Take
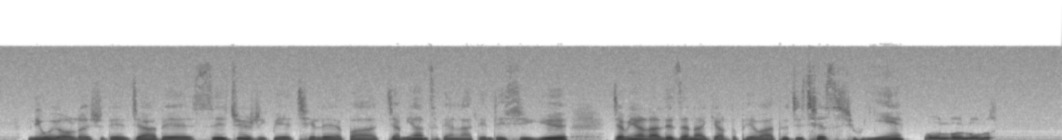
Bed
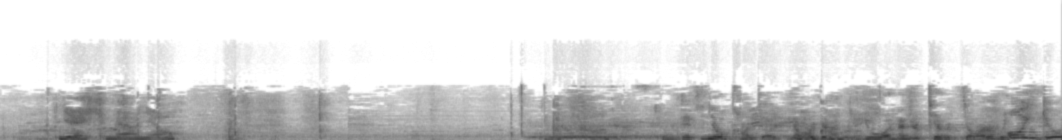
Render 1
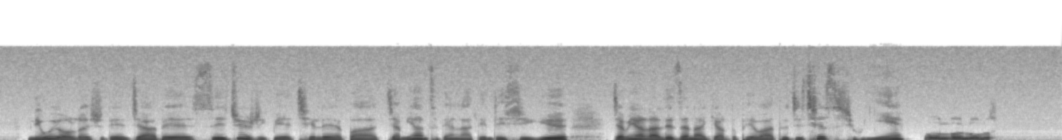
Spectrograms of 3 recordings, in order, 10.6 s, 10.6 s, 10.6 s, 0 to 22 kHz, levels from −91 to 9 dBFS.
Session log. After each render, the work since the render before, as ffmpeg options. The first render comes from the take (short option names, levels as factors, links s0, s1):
-af "afftdn=nr=6:nf=-39"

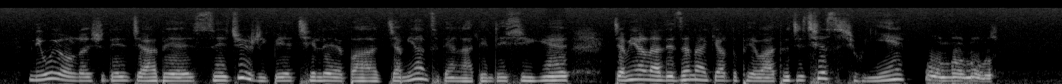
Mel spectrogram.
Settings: -af "asoftclip=type=tanh:threshold=0.251,flanger=delay=5.1:depth=5.4:regen=48:speed=1.9:shape=triangular"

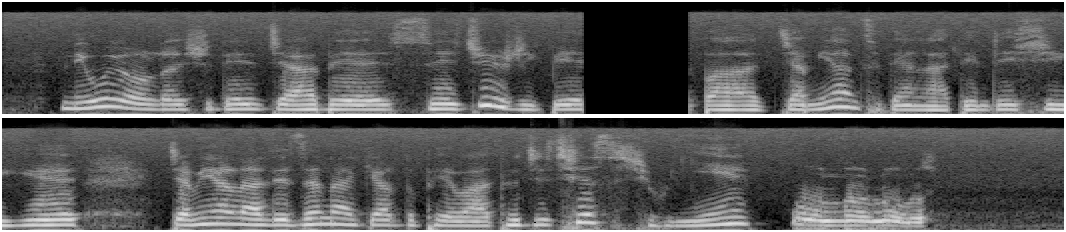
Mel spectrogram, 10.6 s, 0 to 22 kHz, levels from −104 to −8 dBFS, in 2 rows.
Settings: -filter_complex "[0:a]asplit=3[s0][s1][s2];[s0]atrim=end=2.9,asetpts=PTS-STARTPTS,afade=t=out:st=2.896:d=0.004:c=hsin[s3];[s1]atrim=start=2.9:end=3.43,asetpts=PTS-STARTPTS,volume=0[s4];[s2]atrim=start=3.43,asetpts=PTS-STARTPTS,afade=t=in:d=0.004:c=hsin[s5];[s3][s4][s5]concat=n=3:v=0:a=1"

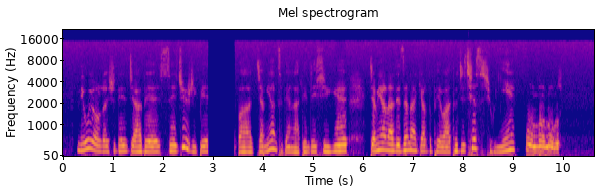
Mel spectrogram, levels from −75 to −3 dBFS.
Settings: -af "volume=1.68"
